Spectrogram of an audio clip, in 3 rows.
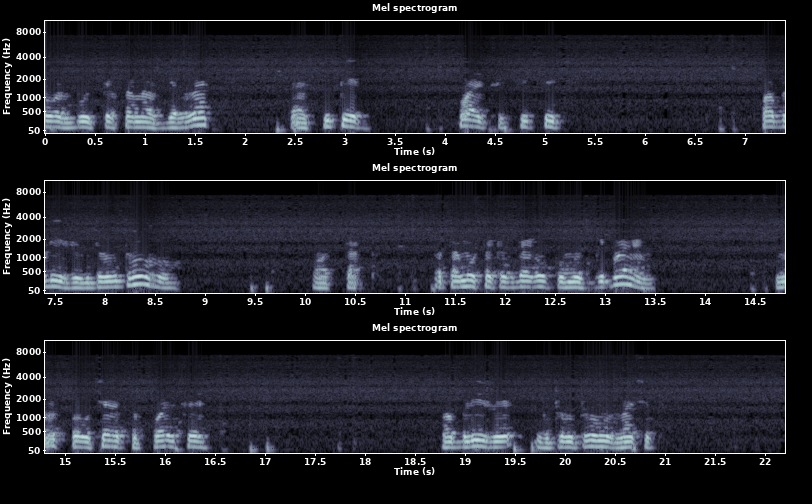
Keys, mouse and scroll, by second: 2.3 r, 2.8 click, 3.8 click, 4.4 r, 9.4 r, 11.2-12.9 middle drag, 13.0 r, 15.3 click, 16.0 middle click, 16.7 r, 17.7 click, 19.0 click, 19.5 r, 20.7-22.2 middle drag.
